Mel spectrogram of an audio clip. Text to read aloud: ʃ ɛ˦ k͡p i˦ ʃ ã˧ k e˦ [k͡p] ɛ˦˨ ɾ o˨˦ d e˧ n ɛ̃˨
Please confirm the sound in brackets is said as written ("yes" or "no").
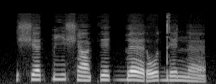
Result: no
